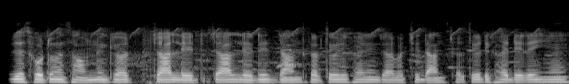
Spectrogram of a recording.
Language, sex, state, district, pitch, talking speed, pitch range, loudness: Hindi, male, Madhya Pradesh, Katni, 110 Hz, 275 wpm, 105-110 Hz, -20 LUFS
